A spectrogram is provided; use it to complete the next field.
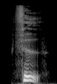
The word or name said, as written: fede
